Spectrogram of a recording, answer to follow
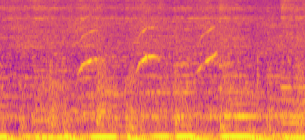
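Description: Loud electronic dance music with a heavy, pulsing bass beat. Three short rising slides in a high pitch come about every half second.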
